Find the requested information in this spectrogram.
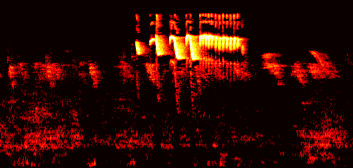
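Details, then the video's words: Hooded siskin singing in a large cage: a high, bright burst of twittering song with a fast trill of repeated notes, over faint low background noise. "Jilguero amarillo priando"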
